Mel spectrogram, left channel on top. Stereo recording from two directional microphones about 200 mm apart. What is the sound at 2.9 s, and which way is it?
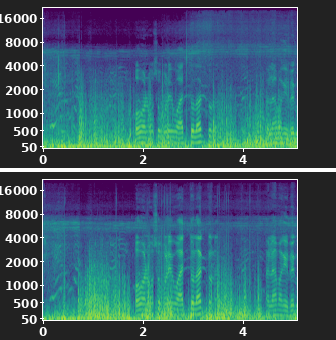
Speech, 35° right (ahead or behind).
